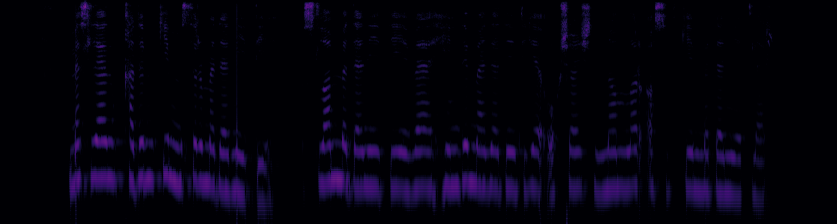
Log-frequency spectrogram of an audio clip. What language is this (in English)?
Uyghur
